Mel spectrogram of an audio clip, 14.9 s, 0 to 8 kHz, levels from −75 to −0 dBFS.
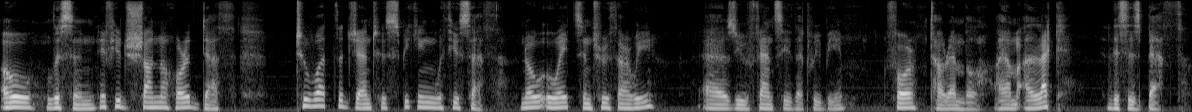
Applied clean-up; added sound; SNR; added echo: none; none; none; none.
